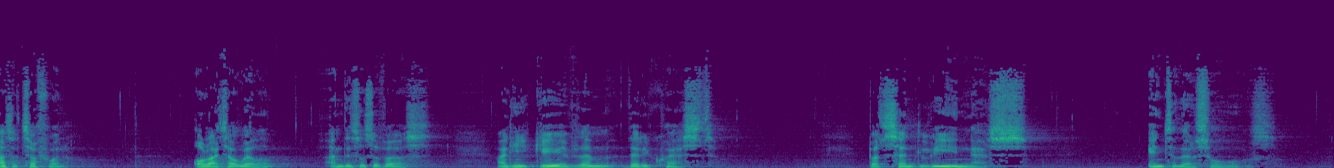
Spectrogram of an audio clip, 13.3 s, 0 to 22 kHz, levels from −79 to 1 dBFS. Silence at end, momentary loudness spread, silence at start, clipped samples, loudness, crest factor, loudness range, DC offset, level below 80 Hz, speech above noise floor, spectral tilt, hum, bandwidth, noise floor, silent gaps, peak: 0.6 s; 15 LU; 0 s; under 0.1%; -27 LUFS; 22 dB; 3 LU; under 0.1%; -64 dBFS; 33 dB; -4 dB/octave; none; 16 kHz; -60 dBFS; none; -6 dBFS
